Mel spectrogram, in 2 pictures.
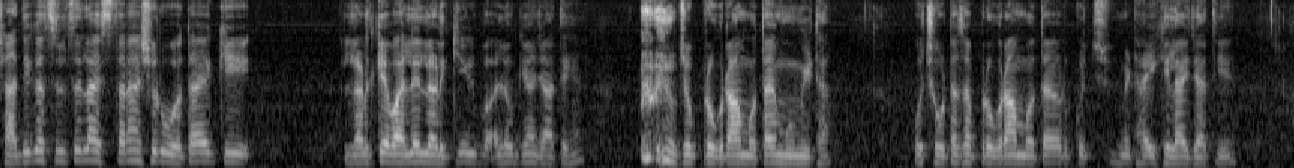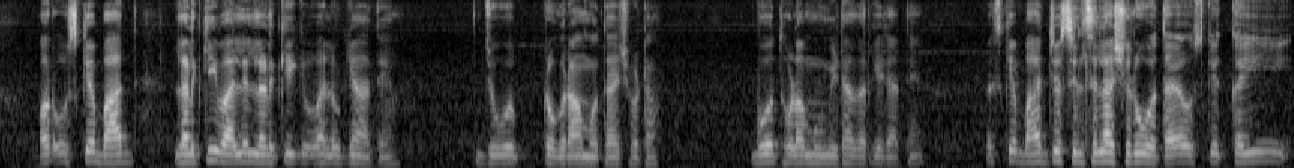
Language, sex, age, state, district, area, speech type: Urdu, male, 18-30, Delhi, Central Delhi, urban, spontaneous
